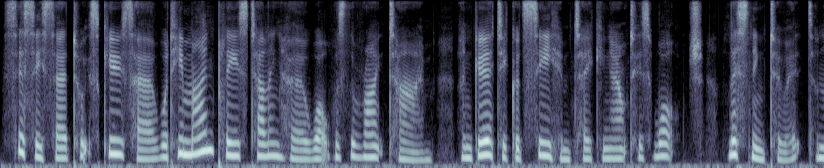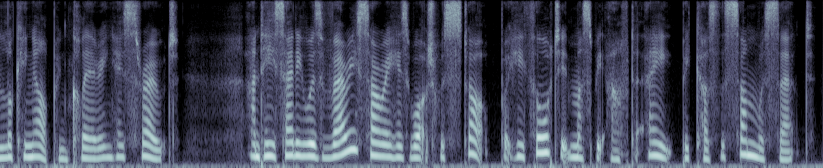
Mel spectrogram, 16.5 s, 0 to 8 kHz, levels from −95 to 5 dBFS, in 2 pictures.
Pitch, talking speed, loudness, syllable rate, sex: 200 Hz, 215 wpm, -19 LUFS, 5.1 syllables/s, female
